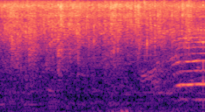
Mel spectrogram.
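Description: Tap water runs steadily while someone does the washing, a continuous broadband splashing hiss filling the whole clip at moderate level, with a faint tonal ring near the end.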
